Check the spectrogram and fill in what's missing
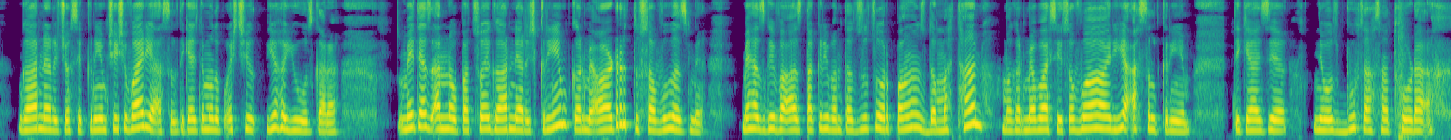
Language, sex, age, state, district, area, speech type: Kashmiri, female, 30-45, Jammu and Kashmir, Baramulla, rural, spontaneous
